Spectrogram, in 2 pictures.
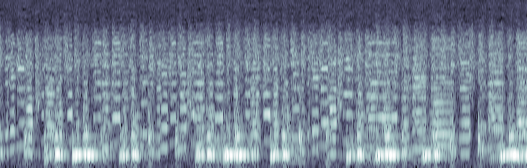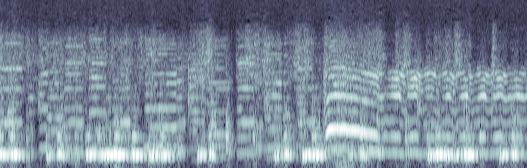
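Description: Merengue típico in pambiche rhythm, played by a button-accordion-led conjunto: quick accordion melody over a steady, repeating beat. Near the end a held note slides down and wavers.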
